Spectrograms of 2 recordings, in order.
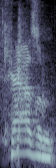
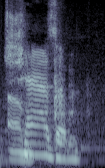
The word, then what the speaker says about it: chasm: Also, you pronounced chasm chasm.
